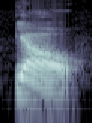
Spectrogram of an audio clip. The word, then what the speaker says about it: yao: Yow, yow, yow. It sounds like yow, yow, yow. Just like a cat says meow, yow, yow.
